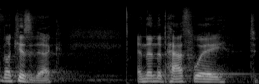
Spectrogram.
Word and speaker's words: Melchizedek: Then we're going to see about Melchizedek. If you want to know how to say it, I had to read this many, many times. Melchizedek.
